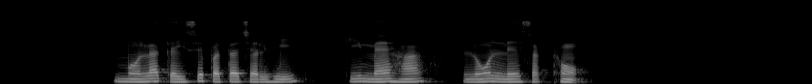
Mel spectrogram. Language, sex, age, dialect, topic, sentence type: Chhattisgarhi, male, 60-100, Eastern, banking, statement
